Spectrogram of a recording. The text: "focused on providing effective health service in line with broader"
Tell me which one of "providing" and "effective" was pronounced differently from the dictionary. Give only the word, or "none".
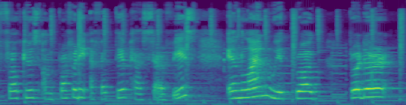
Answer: providing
